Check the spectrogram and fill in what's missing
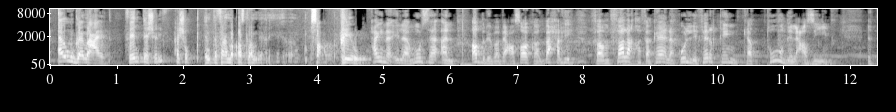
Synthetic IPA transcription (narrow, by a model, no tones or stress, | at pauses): ʔæwɡæmaʕaːd̪ | fæhemt̪æʃæɾiːfʔæʃokːʔent̪æfahmækʔɑ̰sˤlɑnjaʕnisˤɑ̰ʕbɣeːɾuħajnæʔɪlæːmuːsaːʔanʔɑd̪ˤɾɪbabɪʕɑ̰sˤɑːkɑlbaħɾifænfɑlɑqɑfækæːnækʊlːfeɾqkæt̪ˤːuːd̪ɪlʕɑ̰zˤiːm | ʔ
